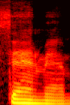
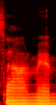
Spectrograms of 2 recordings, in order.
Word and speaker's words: Sandman: oh yeah yeah it's it's Sandman but but actually it's pronounced sound man because yeah then we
